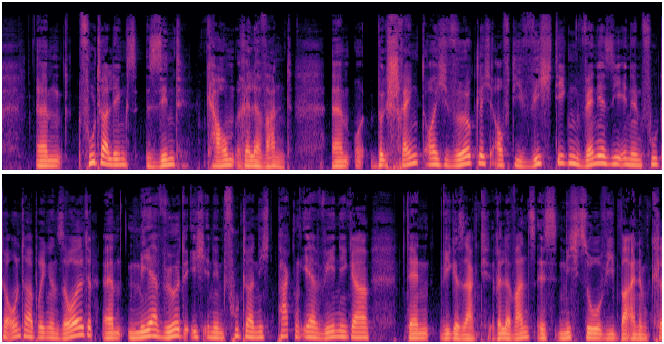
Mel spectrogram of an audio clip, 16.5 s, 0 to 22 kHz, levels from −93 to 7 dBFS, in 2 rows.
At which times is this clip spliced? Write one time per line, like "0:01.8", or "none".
0:09.4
